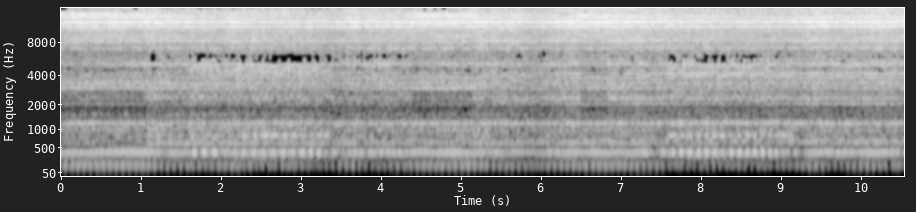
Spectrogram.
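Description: Mill-drill spindle running a 5 mm carbide end mill as it sweeps back and forth through a steel cam-lobe blank, a steady machine whine over cutting noise, with two stretches of faster fluttering where the cutter bites harder.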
